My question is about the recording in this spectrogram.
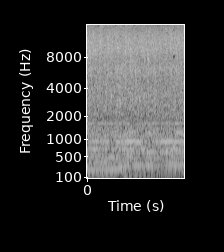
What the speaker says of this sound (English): Evenings end, more often than not, with rain.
